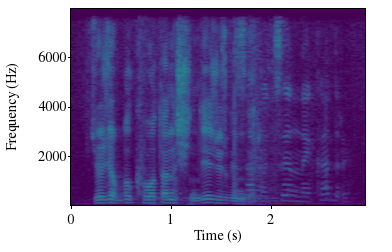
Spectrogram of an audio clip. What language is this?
Kazakh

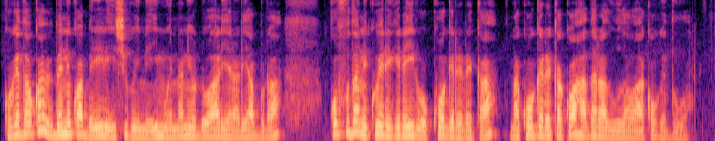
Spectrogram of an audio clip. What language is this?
Kikuyu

